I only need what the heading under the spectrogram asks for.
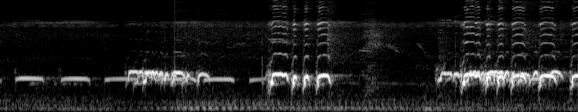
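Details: Zebra dove of the local Indonesian type in full song, aimed at agitating opponents: a few soft coos lead into a rolling, stuttered phrase, then a brief pause and another loud burst of rapid coos.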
